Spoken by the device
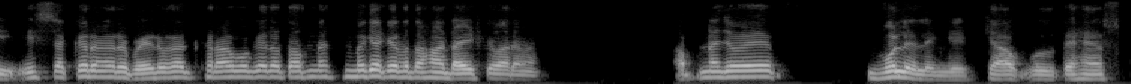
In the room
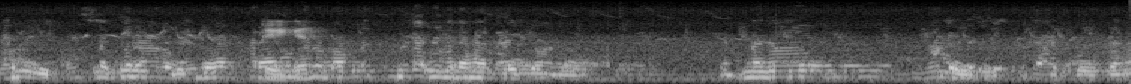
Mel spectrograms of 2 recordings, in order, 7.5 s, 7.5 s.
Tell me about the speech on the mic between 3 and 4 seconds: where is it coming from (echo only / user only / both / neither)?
echo only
